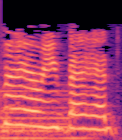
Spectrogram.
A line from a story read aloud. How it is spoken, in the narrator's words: cried the rabbit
